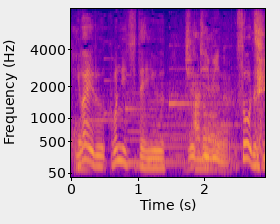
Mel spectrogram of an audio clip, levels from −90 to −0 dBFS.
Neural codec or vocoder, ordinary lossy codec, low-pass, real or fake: none; none; none; real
